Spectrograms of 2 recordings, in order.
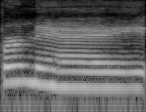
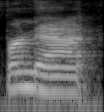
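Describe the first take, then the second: First: The final t is silent. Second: The final t is pronounced. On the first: The speaker calls it wrong. "it's not Bernay, it's not, you know, don't get fancy with it" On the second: The speaker calls it right. "it's Bernat"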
